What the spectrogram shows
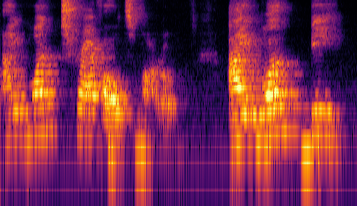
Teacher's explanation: I want, ainda mais que tem dois T's aqui, ó. I want travel tomorrow. I want be. O T acaba sumindo. Então, isolado, o T até aparece ali, bem sutil.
